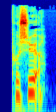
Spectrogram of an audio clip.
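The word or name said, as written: POSØREN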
